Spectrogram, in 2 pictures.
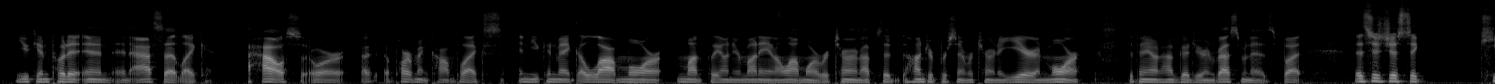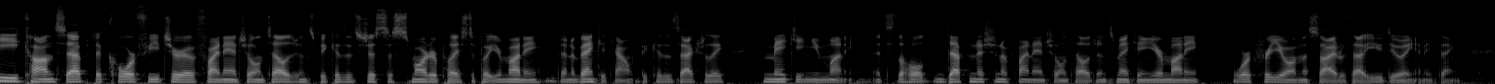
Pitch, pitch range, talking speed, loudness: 110 Hz, 105-115 Hz, 195 wpm, -40 LUFS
